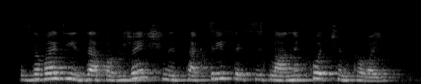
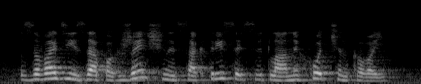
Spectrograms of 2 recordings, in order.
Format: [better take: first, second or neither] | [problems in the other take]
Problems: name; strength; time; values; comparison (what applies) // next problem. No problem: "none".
second | noise reduction (neural separator model SepFormer DNS4)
